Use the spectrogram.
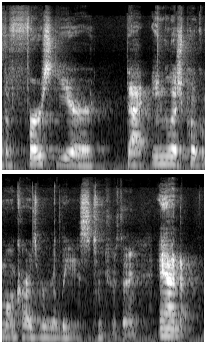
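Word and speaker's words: Pokémon: monsters yeah but in the in the japanese pronunciation it's pokemon yes yeah so and even but i still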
